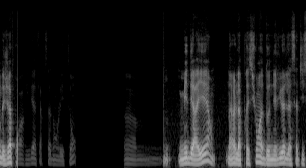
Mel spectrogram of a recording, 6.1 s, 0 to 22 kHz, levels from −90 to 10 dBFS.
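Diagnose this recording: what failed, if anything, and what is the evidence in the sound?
From 0.35 to 3.27 s the speech collapses by about 31 dB into a faint residue, recovering just before "mais derrière la la". One channel inverted is the likely cause, a polarity flip in the wiring, so the centred voice cancels when summed to mono.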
